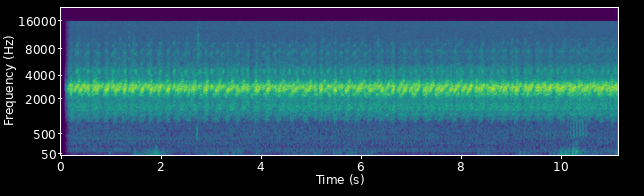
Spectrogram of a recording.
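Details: Frogs calling at night in the countryside: a dense, continuous chorus of rapid pulsing croaks massed in a high band, steady throughout with no pauses, a faint low thump near the end.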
